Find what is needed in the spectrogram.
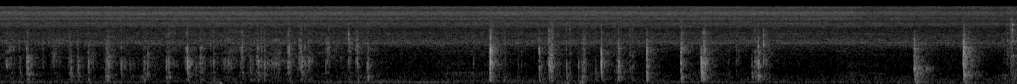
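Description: Irregular light clicks and scrapes of a hand tool chiselling and scraping packed dirt out of a rear coil-spring seat, a few sharper knocks about halfway and near the end, over a steady hiss.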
